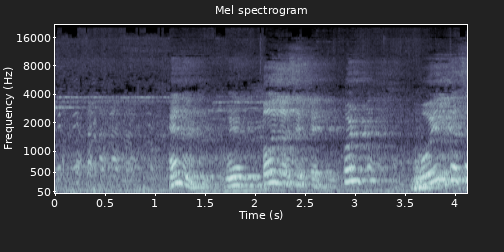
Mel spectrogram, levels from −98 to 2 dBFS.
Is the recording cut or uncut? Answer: uncut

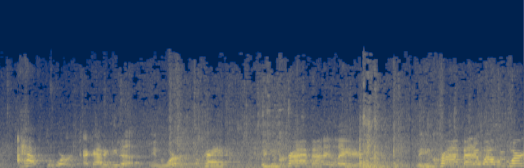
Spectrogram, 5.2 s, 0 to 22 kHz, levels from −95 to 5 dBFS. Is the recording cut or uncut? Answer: uncut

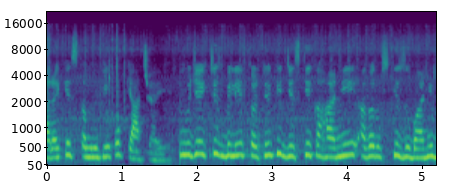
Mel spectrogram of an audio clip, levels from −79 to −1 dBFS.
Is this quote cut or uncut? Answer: cut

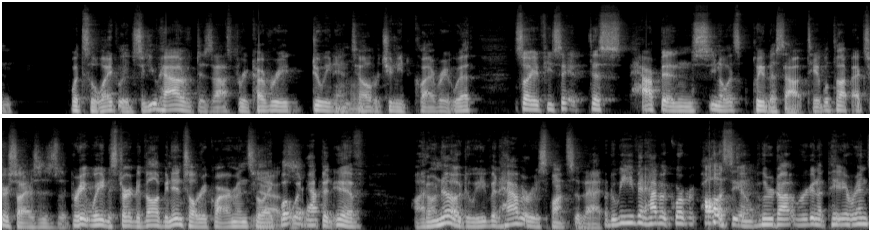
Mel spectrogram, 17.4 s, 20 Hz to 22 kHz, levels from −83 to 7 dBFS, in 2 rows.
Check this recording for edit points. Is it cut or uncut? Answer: cut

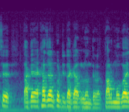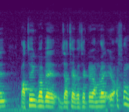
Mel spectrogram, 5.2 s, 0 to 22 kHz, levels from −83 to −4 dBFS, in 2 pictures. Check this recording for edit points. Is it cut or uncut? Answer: uncut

